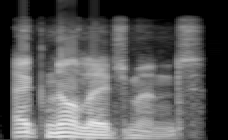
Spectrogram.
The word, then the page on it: Acknowledgement: British English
